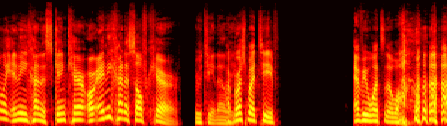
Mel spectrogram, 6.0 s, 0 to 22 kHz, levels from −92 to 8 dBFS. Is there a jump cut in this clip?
no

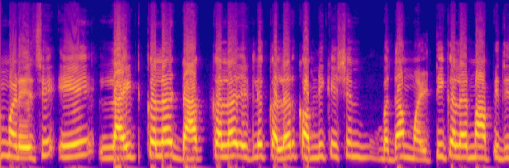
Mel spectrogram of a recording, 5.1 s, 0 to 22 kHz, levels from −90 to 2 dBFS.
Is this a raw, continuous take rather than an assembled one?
yes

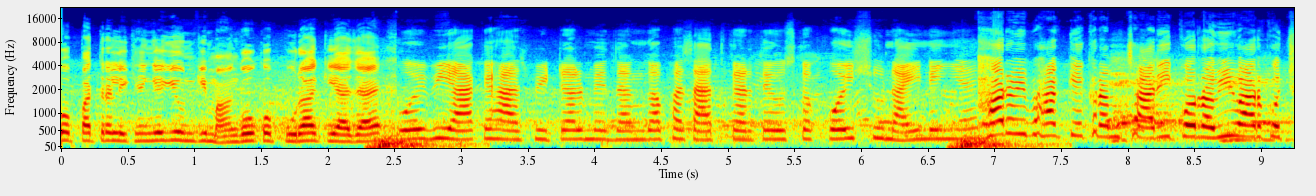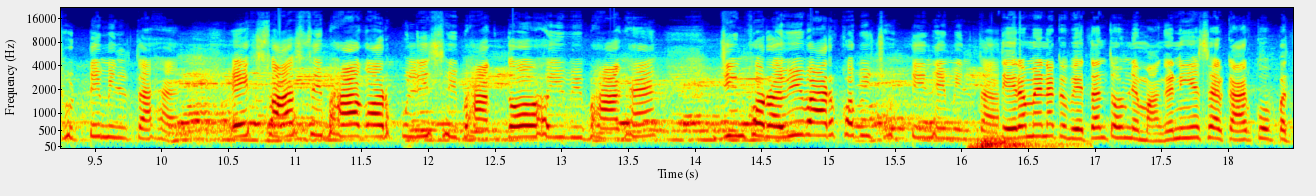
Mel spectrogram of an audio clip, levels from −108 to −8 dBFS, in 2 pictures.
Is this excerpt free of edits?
no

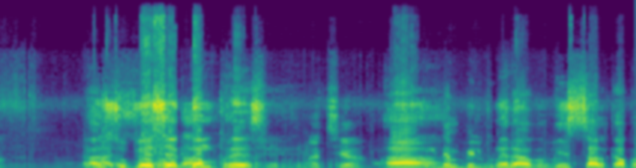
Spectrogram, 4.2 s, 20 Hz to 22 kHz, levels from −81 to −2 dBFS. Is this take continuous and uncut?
no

